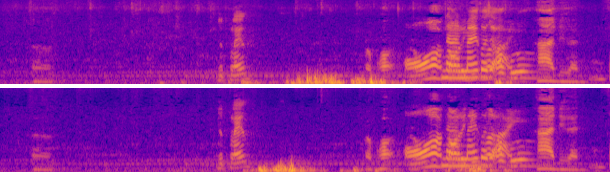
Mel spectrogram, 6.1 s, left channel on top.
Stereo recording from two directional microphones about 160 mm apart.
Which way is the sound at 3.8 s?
20° right (ahead or behind).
